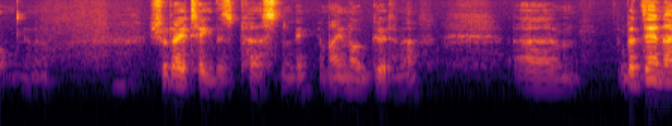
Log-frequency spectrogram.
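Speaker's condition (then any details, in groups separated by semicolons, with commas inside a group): No condition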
